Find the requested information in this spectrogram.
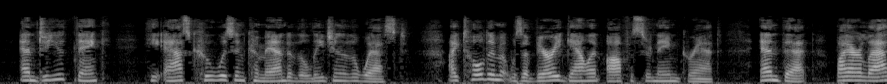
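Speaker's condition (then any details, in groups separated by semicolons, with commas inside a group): No condition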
